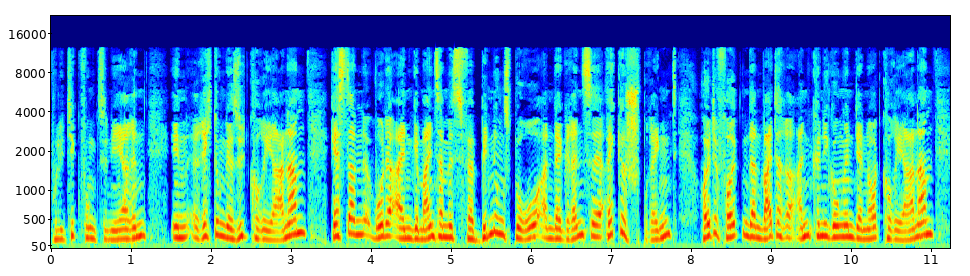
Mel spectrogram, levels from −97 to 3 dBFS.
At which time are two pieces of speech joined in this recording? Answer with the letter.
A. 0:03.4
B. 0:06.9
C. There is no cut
B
